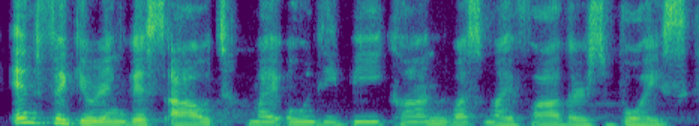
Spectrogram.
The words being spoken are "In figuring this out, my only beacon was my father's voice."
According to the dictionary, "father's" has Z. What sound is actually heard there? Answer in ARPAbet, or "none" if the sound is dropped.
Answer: S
